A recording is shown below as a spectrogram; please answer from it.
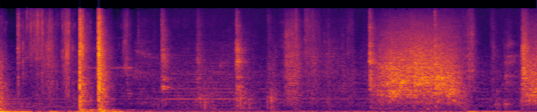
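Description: Plastic bag rustling, with a few sharp knocks, as it is folded around a block of clay; a little past the middle comes about a second and a half of steady noise whose source is out of sight.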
